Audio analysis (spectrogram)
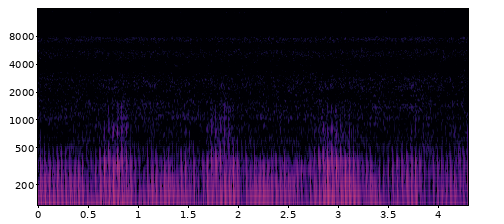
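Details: Domestic cat kept at home, purring steadily: a low, rumbling, pulsing drone that swells and fades with each breath, roughly once per second, in a quiet room.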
